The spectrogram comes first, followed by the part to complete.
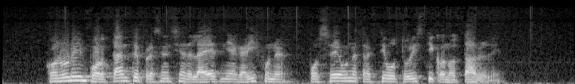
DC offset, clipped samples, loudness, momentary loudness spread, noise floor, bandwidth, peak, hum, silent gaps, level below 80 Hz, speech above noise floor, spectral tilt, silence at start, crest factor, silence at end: under 0.1%; under 0.1%; -13 LUFS; 7 LU; -38 dBFS; 16.5 kHz; 0 dBFS; none; none; -40 dBFS; 26 dB; -8 dB/octave; 0.45 s; 12 dB; 0.35 s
